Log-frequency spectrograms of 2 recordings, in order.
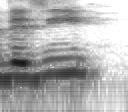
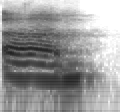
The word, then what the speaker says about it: Vizzi: So this is the Vizzy. Am I saying it right, Michelle? Vizzy? It's Vizzi.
